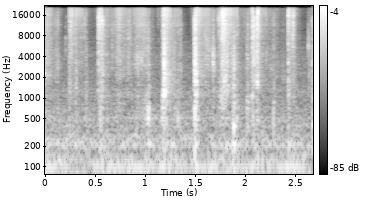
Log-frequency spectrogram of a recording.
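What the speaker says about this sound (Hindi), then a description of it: "एक कार्ड और लूँगी मैं आपके लिए" Tarot cards are shuffled close up, a quick run of soft riffling slaps and flicks that sounds quiet and papery. Faint speech is barely present underneath.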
